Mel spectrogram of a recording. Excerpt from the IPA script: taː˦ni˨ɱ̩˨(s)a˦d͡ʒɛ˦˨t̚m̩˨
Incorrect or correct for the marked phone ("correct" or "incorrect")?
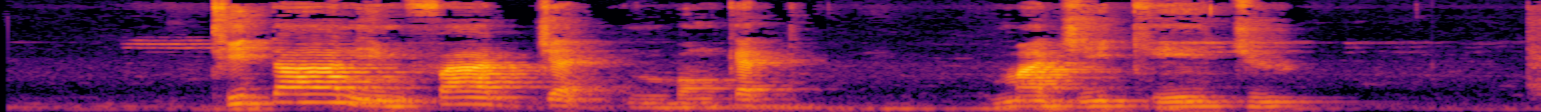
incorrect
